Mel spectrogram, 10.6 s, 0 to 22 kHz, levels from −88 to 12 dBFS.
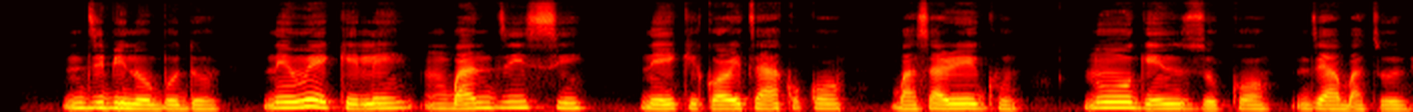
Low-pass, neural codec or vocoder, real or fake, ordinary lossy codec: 19.8 kHz; vocoder, 44.1 kHz, 128 mel bands every 256 samples, BigVGAN v2; fake; none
